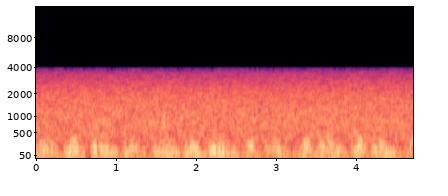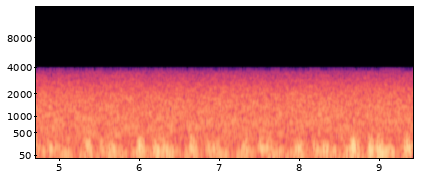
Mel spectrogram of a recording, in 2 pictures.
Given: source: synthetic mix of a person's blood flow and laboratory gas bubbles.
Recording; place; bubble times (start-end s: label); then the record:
Doppler ultrasound of blood flow; precordium
no bubbles
From the record:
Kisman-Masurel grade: 000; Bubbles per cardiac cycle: 0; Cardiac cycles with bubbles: 0%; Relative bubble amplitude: no bubbles discernible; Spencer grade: 0 (complete lack of bubble signals)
